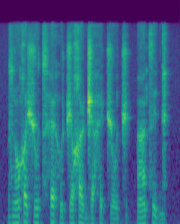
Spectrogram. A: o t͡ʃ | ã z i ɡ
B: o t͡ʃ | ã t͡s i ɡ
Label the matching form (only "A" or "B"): B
